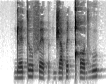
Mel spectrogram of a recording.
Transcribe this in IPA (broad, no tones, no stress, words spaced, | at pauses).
ɖɛ tʊ fɛp | d͡ʒapɛ ǃʰɔdʱu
